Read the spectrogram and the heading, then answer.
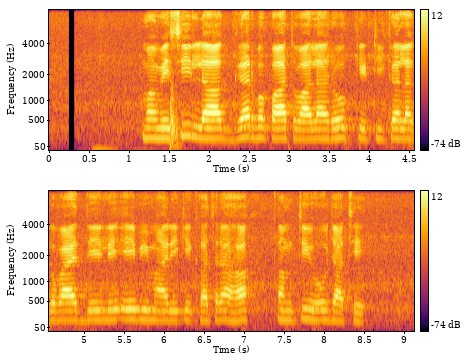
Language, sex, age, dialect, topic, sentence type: Chhattisgarhi, male, 18-24, Western/Budati/Khatahi, agriculture, statement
